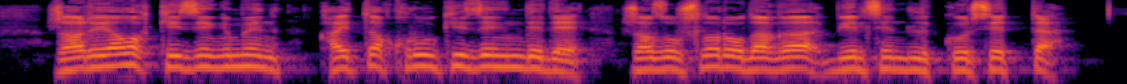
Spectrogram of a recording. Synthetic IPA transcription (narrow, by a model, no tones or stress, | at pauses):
ʒɑɾijɑlˠəq̚kʲʰe̞ze̞ŋʲɪme̞ɴqʰɑjt̪ɑqʰʊɾukʲʰe̞ze̞ŋɪnd̪e̞d̪e̞ʒ̥ɑzuʃəlˠɑɾwo̞d̪ɑʁəbe̞lse̞nd̪ɪlɪkʲʰːɵɾse̞t̪ːɪ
